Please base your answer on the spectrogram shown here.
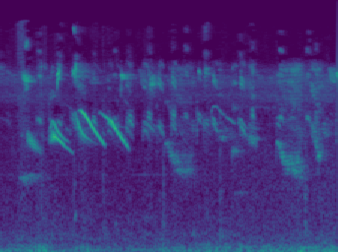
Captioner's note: trinca ferro cantando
